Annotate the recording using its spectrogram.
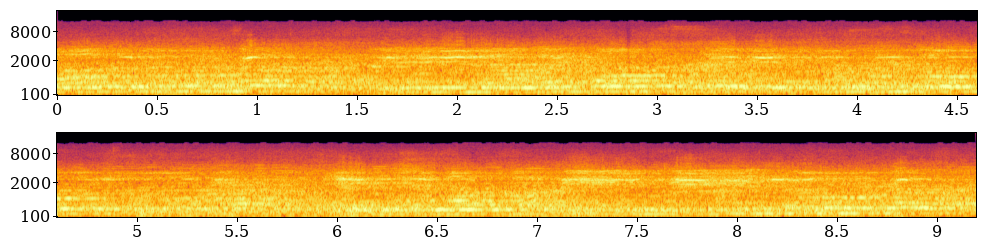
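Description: A group of young women sing together in a steady, ringing melody.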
